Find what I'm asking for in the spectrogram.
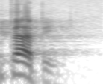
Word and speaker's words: Pepi: Pepi in ancient Egyptian is pronounced Charles. No, it's just Pepi.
